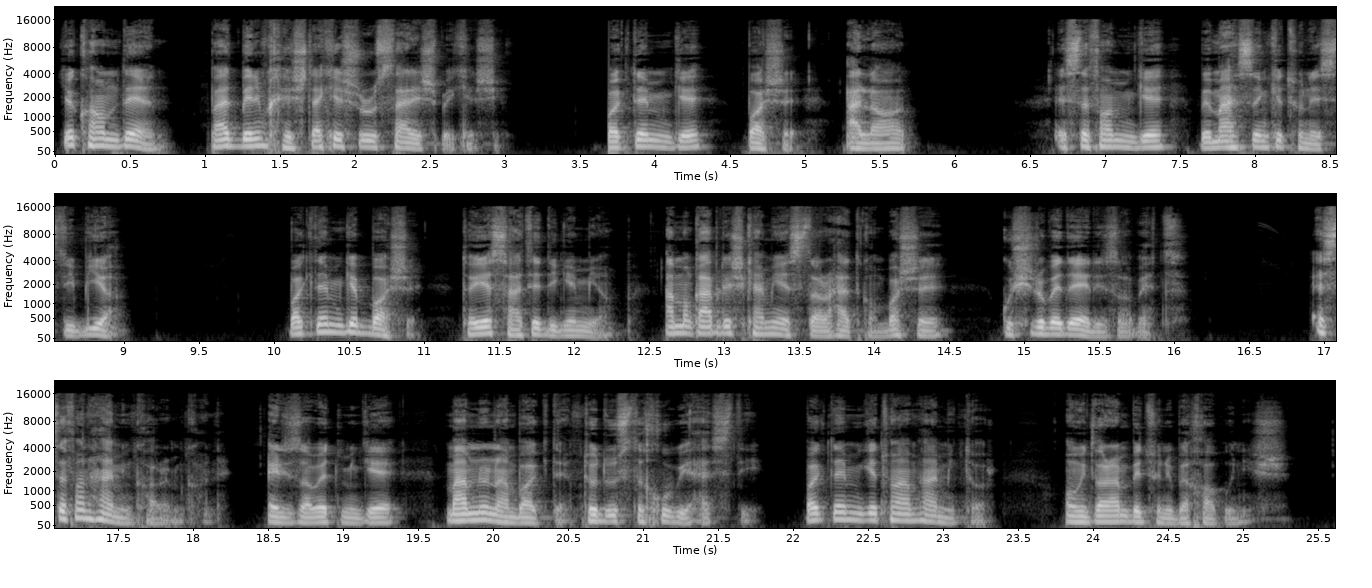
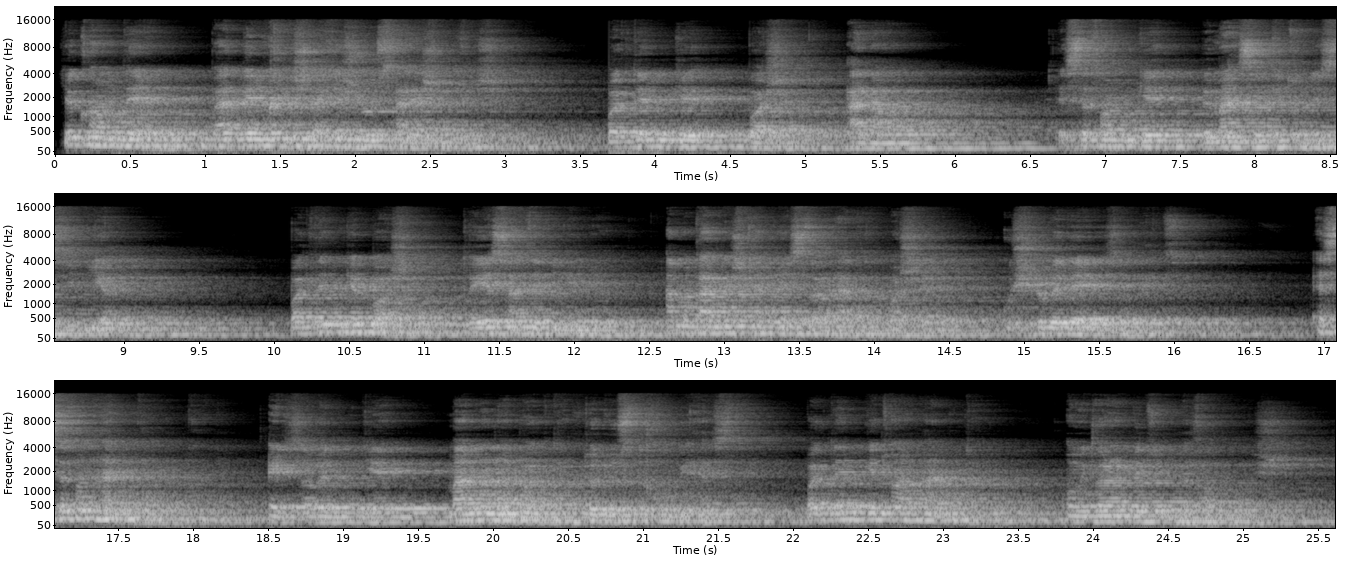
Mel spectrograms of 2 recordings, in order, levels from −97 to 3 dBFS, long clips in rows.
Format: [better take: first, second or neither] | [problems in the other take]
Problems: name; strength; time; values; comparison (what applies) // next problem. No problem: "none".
first | room echo; strong; dies away in 2.8 s // off-mic speech; far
